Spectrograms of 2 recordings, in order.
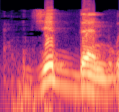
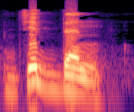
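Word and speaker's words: جدًّا: The last point, number 5, جِدًّا, with شَدَّ on the del, جِدًّا, means very.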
